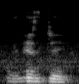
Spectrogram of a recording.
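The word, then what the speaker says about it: Wednesday: ওয়েডনেসডে বন্ধুরা, ওয়েডনেসডে অর্থাৎ বুধবার, এখানে ডি এর উচ্চারণ হবে না বন্ধুরা, শুধু ওয়েডনেসডে।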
